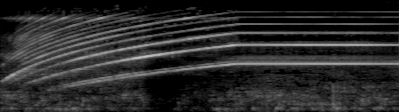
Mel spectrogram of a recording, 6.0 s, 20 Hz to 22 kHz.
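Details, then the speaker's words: Stepper motor on a Pumotix-controlled CNC set to 50 steps per inch, velocity 120,000 IPM, acceleration 500: a clean whine climbs in pitch, holds a high even tone at full speed, then slows; normal stepper operation. "so again you can hear the difference in the tone of the motor you can hear the acceleration change she's doing all of the math she's coming back down you hear it slow down"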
